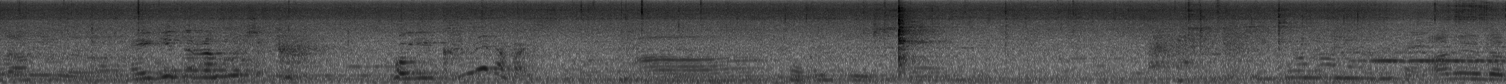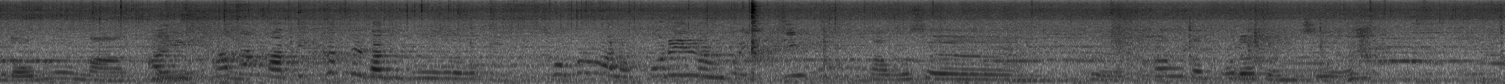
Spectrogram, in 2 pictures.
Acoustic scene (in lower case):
restaurant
